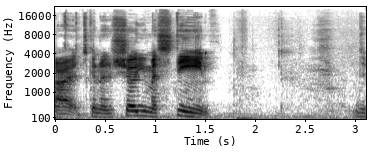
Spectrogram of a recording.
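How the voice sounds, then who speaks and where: A man's ordinary speaking voice with ordinary pitch variation, at a moderate pace. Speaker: streamer. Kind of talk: gameplay commentary; reading aloud. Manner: casual.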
